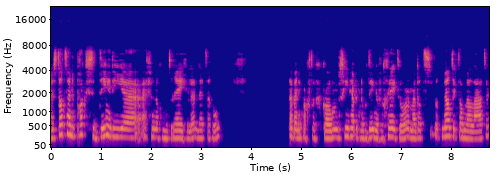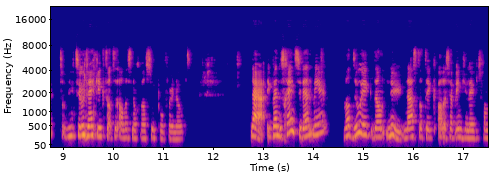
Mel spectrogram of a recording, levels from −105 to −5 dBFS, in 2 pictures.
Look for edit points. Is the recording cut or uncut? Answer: uncut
